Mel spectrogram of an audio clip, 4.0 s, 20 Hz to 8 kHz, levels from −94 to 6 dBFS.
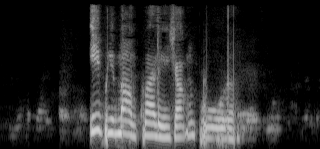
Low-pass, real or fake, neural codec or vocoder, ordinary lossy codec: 7.2 kHz; fake; codec, 32 kHz, 1.9 kbps, SNAC; MP3, 48 kbps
